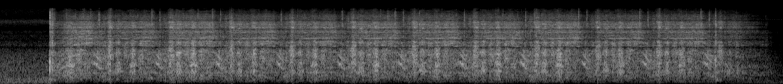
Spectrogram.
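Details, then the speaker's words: 1975 Lincoln Continental 460 V8, long-parked unknown history, plugs out, compression test on cylinder number one: starter spins engine with regular chugging rhythm and even pulses; about 135 psi, as expected, healthy cranking compression. "that's what we would expect that's good we got like 1 35"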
